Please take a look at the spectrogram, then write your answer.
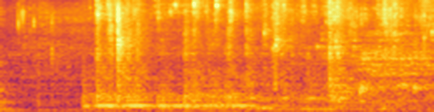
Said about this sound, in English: I'm just gonna have to wash my hands again. Unfortunately, the water's not hot.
